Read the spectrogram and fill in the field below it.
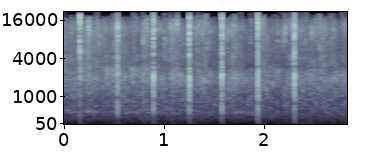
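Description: A round of applause from a group, a steady wash of clapping with a few sharper claps standing out in an even rhythm, about three per second. No one speaks.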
